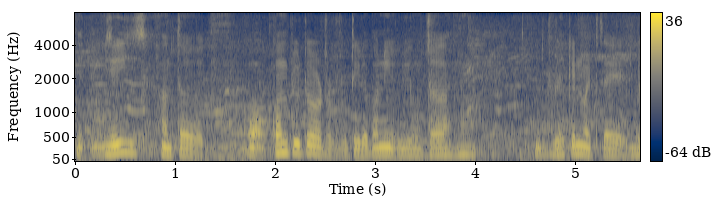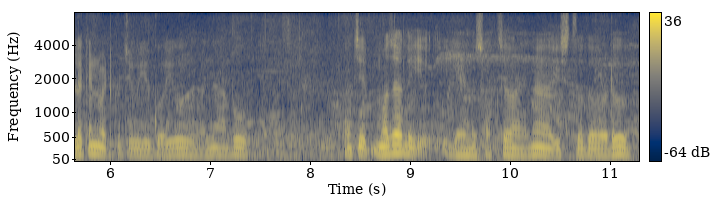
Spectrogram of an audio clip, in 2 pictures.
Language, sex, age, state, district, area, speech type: Nepali, male, 18-30, West Bengal, Kalimpong, rural, spontaneous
